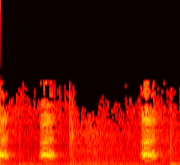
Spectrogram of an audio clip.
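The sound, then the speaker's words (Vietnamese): Black crow cawing: a few harsh, nasal caws spaced apart, fairly faint against a quiet background. “Một tiếng quạ đen trút lên từ đâu đó khiến cho anh Thạch giật thót mình.”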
